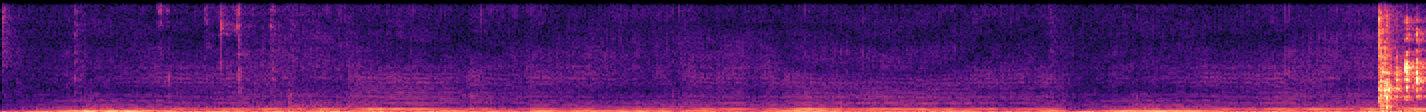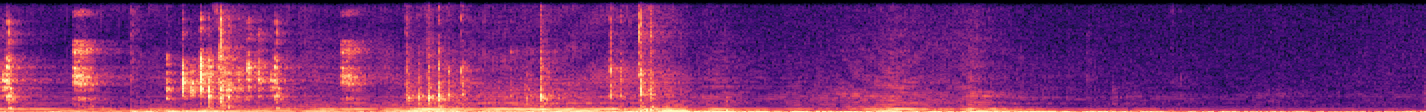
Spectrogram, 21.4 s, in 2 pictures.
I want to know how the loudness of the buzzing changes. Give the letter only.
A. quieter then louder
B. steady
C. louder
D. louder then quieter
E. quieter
D.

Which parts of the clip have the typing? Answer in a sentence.
You can hear the typing from 10.3 to 16.3 s.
